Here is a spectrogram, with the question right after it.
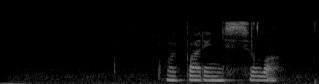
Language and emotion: Russian, neutral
